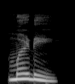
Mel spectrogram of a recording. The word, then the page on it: ಠೂ: ṭhū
